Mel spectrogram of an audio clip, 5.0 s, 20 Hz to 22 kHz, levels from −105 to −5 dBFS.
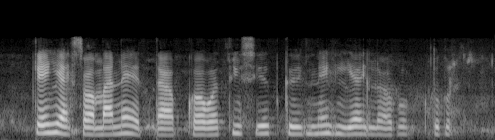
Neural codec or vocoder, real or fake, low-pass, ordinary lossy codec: codec, 16 kHz, 8 kbps, FunCodec, trained on LibriTTS, 25 frames a second; fake; 7.2 kHz; none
